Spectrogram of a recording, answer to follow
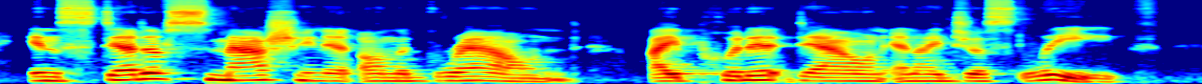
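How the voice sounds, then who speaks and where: Very slowly, a woman speaks at a very deep, low pitch with a bright, sharp tone and ordinary pitch variation. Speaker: yoga nidra practitioner. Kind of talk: interview answer.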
